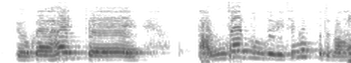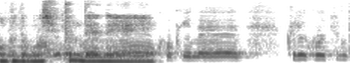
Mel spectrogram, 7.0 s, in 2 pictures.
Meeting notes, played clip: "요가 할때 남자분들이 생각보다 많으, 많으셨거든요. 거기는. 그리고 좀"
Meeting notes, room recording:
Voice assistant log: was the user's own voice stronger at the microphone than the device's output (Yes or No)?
Yes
